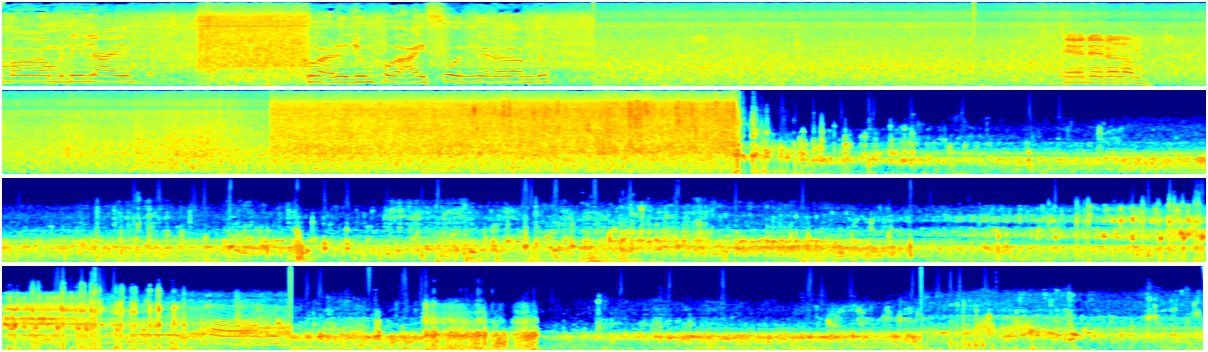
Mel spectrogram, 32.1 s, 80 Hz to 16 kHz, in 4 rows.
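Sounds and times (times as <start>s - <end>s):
river water rushing and splashing: 0.0s - 13.1s
underwater rumble and gurgling: 12.9s - 32.0s.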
